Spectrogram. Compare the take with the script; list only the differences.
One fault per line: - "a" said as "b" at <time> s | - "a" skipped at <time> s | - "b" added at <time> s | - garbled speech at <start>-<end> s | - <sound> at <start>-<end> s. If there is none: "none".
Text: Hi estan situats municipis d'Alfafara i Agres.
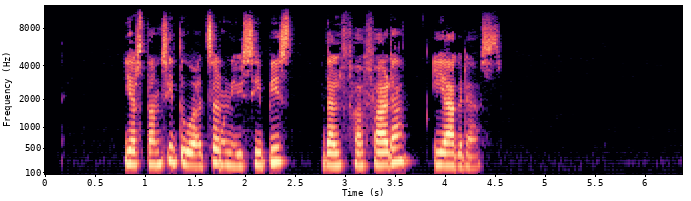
none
